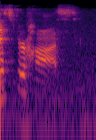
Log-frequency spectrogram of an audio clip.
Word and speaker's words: Eszterhas: and written by Joe Estevez. Is that how you pronounce his name? Eszterhas. – Haas. – Yes.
